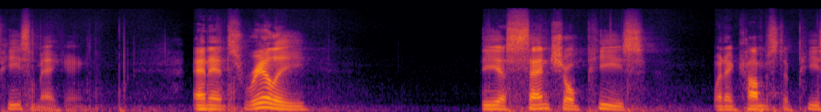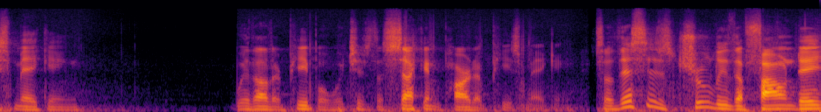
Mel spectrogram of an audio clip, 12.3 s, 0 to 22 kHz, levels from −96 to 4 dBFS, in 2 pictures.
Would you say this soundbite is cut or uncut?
cut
